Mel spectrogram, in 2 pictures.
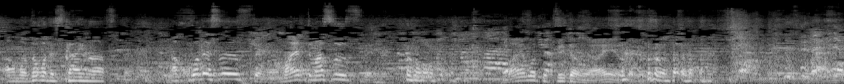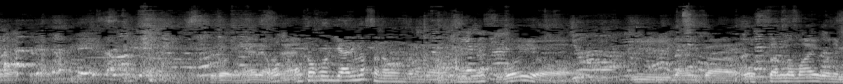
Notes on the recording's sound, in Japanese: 品川飲み会2次会編。2次会開催そして収録。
